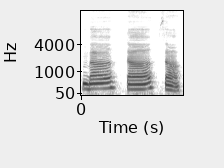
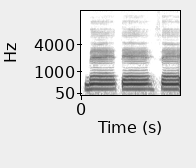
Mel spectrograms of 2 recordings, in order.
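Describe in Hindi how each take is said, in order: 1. स्वर पूरा, खुला 'a' है। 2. स्वर 'e' जैसी आवाज़ की ओर झुका हुआ है। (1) "सही तरीका क्या है" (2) "ये वाली आवाज़ आएगी, तो ये नहीं आ"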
